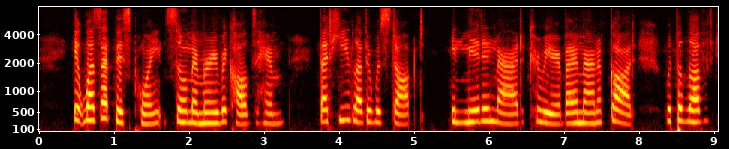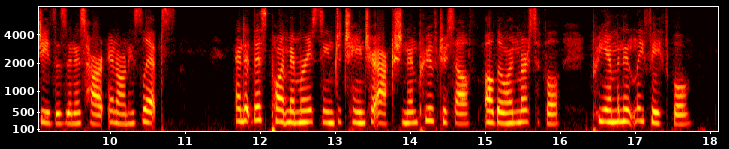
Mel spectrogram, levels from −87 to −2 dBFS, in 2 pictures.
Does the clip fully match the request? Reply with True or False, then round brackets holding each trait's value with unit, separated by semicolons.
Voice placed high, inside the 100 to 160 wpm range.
False (260 Hz; 180 wpm)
